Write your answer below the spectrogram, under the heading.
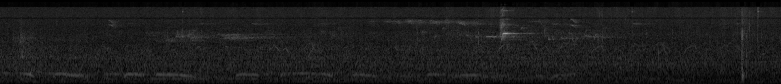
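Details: Canada geese with goslings on the South Pond in Midhurst, West Sussex, England: soft, low, arched calls in a loose repeated series over the first four seconds, fading afterwards, with faint high chirps and a few sharp clicks.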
